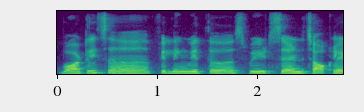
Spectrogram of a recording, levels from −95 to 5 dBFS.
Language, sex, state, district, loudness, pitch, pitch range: English, female, Haryana, Rohtak, -18 LUFS, 190 Hz, 180-195 Hz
